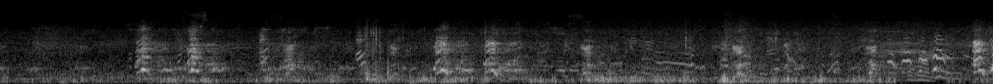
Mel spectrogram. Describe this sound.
Dog barking repeatedly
